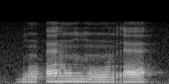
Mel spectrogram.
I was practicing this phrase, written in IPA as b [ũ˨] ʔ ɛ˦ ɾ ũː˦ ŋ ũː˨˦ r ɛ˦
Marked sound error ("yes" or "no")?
no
